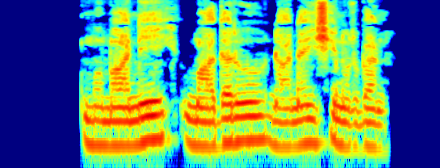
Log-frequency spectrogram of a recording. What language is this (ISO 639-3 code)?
haz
